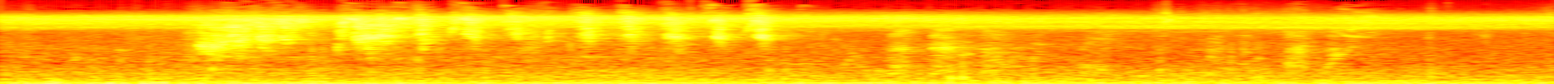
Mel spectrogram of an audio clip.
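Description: A quick run of short, sharp animal calls, several a second, from about one to four seconds in, over a steady high hiss.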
